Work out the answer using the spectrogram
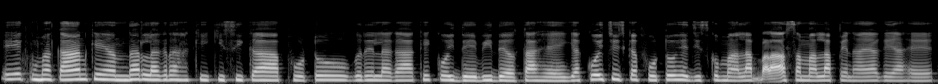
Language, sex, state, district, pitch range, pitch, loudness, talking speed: Hindi, female, Bihar, Patna, 185-210 Hz, 200 Hz, -15 LUFS, 200 wpm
